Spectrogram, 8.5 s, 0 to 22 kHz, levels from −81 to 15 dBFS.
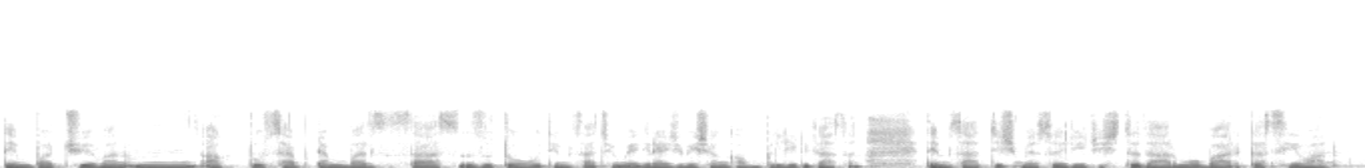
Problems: none marked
